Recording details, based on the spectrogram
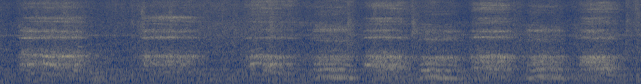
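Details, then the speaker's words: Stethoscope on the back of a chest patient breathing in and out on command, before coughing: musical whistling and lower snoring-like polyphonic rhonchi over background noise. "انا بسمع دلوقتي روم كول، خد نفس يلا طلع، خد نفس طلع اهو."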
